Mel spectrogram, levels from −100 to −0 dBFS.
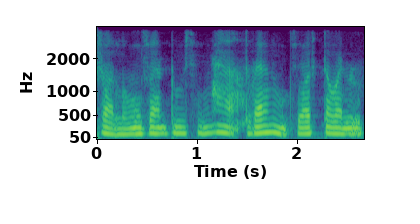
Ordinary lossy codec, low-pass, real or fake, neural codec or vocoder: none; 3.6 kHz; fake; codec, 16 kHz, 1 kbps, FunCodec, trained on LibriTTS, 50 frames a second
